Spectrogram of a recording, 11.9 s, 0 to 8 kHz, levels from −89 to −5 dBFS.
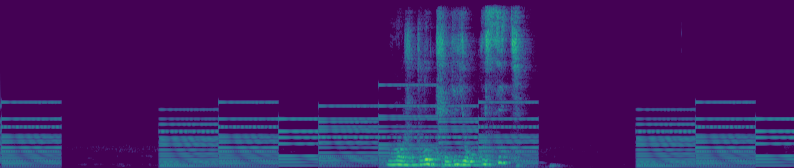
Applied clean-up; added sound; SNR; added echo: none; Organ; 11 dB; reverberation time 0.7 s.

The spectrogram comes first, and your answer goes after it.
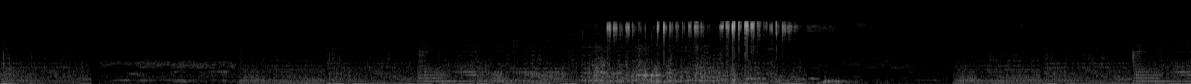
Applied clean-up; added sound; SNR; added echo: neural separator model SepFormer DNS4.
